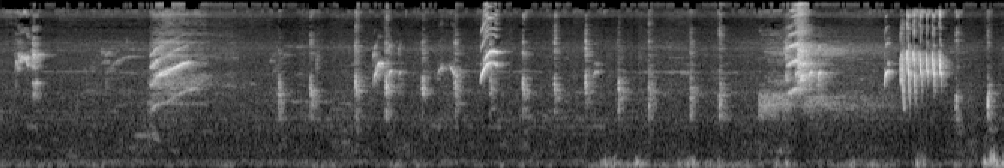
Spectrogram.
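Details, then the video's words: Canary song used to coax young untrained canaries: a rising chirp, then a rapid series of short clicking notes, ending in busy high chirps and buzzy bursts over a low rumble. "Pancingan Suara Kenari Paud"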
